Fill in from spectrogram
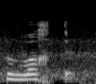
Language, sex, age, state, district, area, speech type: Urdu, female, 18-30, Telangana, Hyderabad, urban, read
